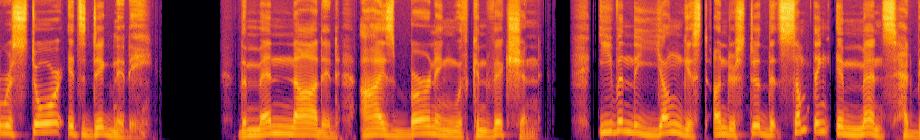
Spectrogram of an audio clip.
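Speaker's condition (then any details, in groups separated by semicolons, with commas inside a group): No condition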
